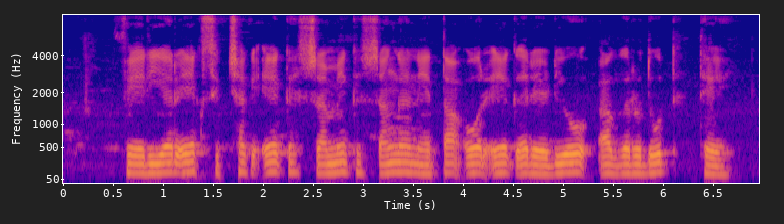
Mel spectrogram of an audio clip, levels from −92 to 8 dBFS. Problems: constant background noise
